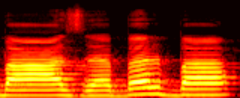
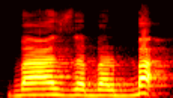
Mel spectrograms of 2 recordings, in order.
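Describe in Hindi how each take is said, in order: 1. छोटे स्वर को जल्दी लेकिन सहजता से बोला जाता है। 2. छोटे स्वर को झटके के साथ काटा जाता है। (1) "आराम आराम से पढ़ना है, लंबा नहीं करना है और ना ही झटका देना है" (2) "ये जर्क हो जा रहा है, ये झटका हो जा रहा है, जो कि गलत है।"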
